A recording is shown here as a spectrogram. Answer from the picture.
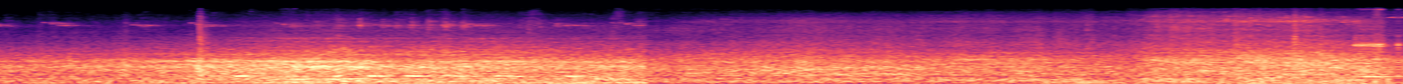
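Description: Street traffic noise, with a motorcycle riding up and drawing near, its engine rumble growing louder toward the end.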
